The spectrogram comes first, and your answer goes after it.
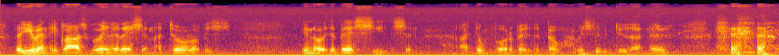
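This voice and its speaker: Moderately paced speech from a man amid noticeable background noise. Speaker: former footballer. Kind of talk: reminiscing interview. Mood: nostalgic, fond reminiscing.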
